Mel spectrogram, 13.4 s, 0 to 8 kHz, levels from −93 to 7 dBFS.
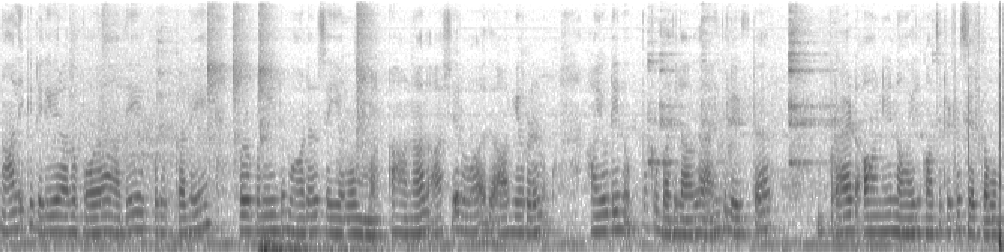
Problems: background sounds at intervals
